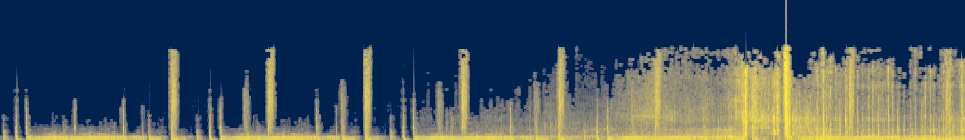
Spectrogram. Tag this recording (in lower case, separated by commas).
music, skateboard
